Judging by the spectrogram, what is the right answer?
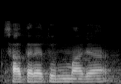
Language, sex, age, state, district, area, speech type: Marathi, male, 30-45, Maharashtra, Satara, urban, spontaneous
